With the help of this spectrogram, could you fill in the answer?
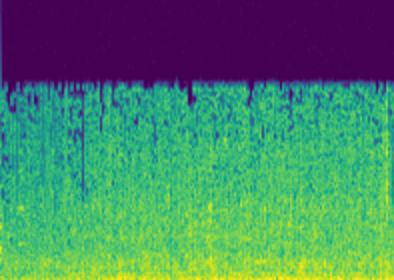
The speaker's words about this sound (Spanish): Llueve con fuerza sobre los salones la noria.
